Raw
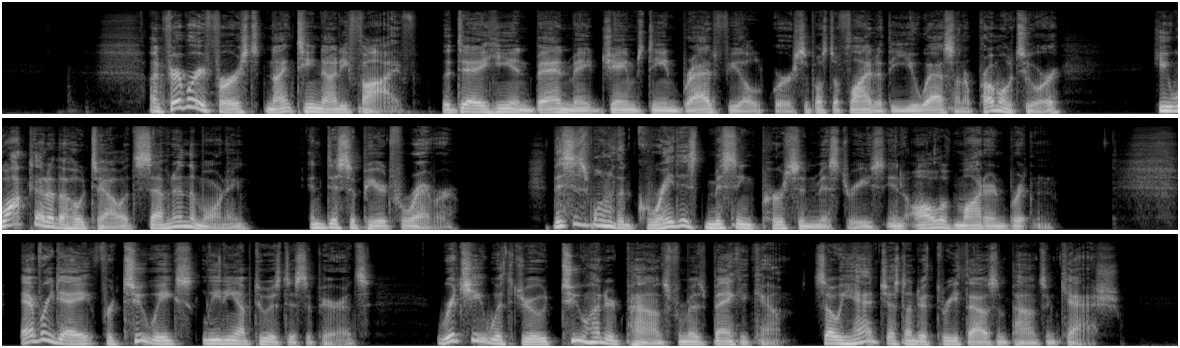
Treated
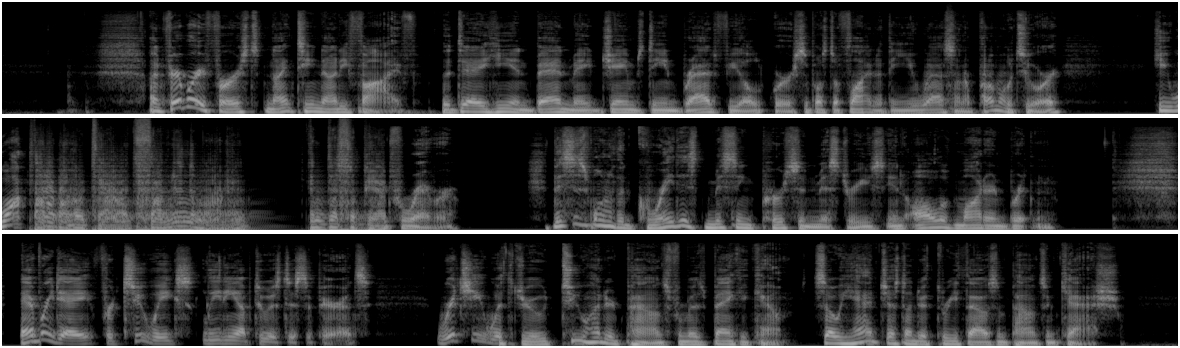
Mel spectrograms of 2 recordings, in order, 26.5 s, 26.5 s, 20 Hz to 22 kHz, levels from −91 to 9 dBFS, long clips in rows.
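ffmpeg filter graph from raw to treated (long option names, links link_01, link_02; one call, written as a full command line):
ffmpeg -i in.wav -filter_complex "[0:a]asettb=1/sr,asplit=3[link_01][link_02][link_03];[link_01]atrim=end=6.454[link_04];[link_02]atrim=start=6.45:end=7.54,asetpts=PTS-STARTPTS,afade=type=in:duration=0.004:curve=qsin,afade=type=out:start_time=1.086:duration=0.004:curve=qsin,lowshelf=frequency=88:gain=9.5,acompressor=threshold=-25dB:ratio=2.5:attack=3.2:release=140:knee=1:detection=peak,aeval=exprs='(tanh(10*val(0)+0.55)-tanh(0.55))/10':channel_layout=same[link_05];[link_03]atrim=start=7.536[link_06];[link_04][link_05]acrossfade=duration=0.004:curve1=hsin:curve2=qsin[link_07];[link_07][link_06]acrossfade=duration=0.004:curve1=qsin:curve2=hsin,asettb=1/sr,asplit=3[link_08][link_09][link_10];[link_08]atrim=end=8.994[link_11];[link_09]atrim=start=8.99:end=11.69,asetpts=PTS-STARTPTS,afade=type=in:duration=0.004:curve=qsin,afade=type=out:start_time=2.696:duration=0.004:curve=qsin,bandreject=frequency=57.27:width_type=h:width=4,bandreject=frequency=114.54:width_type=h:width=4,bandreject=frequency=171.81:width_type=h:width=4,bandreject=frequency=229.08:width_type=h:width=4,bandreject=frequency=286.35:width_type=h:width=4,bandreject=frequency=343.62:width_type=h:width=4,bandreject=frequency=400.89:width_type=h:width=4,bandreject=frequency=458.16:width_type=h:width=4,bandreject=frequency=515.43:width_type=h:width=4,bandreject=frequency=572.7:width_type=h:width=4,bandreject=frequency=629.97:width_type=h:width=4,bandreject=frequency=687.24:width_type=h:width=4,aeval=exprs='abs(val(0))':channel_layout=same[link_12];[link_10]atrim=start=11.686[link_13];[link_11][link_12]acrossfade=duration=0.004:curve1=hsin:curve2=qsin[link_14];[link_14][link_13]acrossfade=duration=0.004:curve1=qsin:curve2=hsin,asettb=1/sr,asplit=3[link_15][link_16][link_17];[link_15]atrim=end=17.924[link_18];[link_16]atrim=start=17.92:end=21.37,asetpts=PTS-STARTPTS,afade=type=in:duration=0.004:curve=qsin,afade=type=out:start_time=3.446:duration=0.004:curve=qsin,highpass=430,lowpass=7800,bandreject=frequency=920:width=18[link_19];[link_17]atrim=start=21.366[link_20];[link_18][link_19]acrossfade=duration=0.004:curve1=hsin:curve2=qsin[link_21];[link_21][link_20]acrossfade=duration=0.004:curve1=qsin:curve2=hsin,acompressor=threshold=-36dB:ratio=2.5,aecho=1:1:1.9:0.63,volume=-1.5dB" out.wav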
